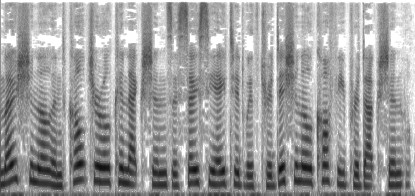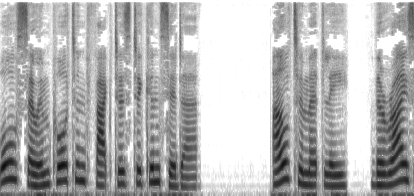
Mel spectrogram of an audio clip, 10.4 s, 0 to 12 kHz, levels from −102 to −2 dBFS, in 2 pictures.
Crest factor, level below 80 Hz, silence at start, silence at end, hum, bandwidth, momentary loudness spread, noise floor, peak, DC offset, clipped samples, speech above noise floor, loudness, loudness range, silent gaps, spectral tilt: 16 dB; -50 dBFS; 0 s; 0 s; none; 12 kHz; 7 LU; -78 dBFS; -4 dBFS; 0.1%; under 0.1%; 59 dB; -20 LUFS; 3 LU; none; -4.5 dB/octave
